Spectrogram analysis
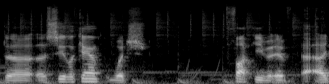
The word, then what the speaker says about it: coelacanth: handle, so like the coelacanth, which fuck, even if a kid can't even imagine. I mean, it's not phonetically spelled at all, so that's kind of forgiven. That was cocalanth in my head.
